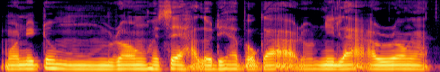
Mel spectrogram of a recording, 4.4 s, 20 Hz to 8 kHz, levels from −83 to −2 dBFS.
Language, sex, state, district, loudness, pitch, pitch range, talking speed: Assamese, male, Assam, Sonitpur, -12 LUFS, 115 Hz, 110-115 Hz, 135 wpm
